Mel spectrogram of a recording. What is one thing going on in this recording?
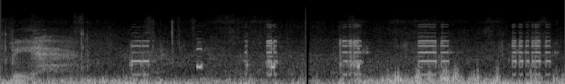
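A metal detector beeps in quick repeated tones.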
